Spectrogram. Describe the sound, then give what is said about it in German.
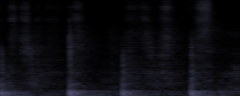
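Quiet writing on a board while equations are worked through: four separate scratchy strokes, each starting sharply and then trailing off, at uneven intervals. “Da schreibe ich dann dieses Ortsargument in Kugelkoordinaten hin.”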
